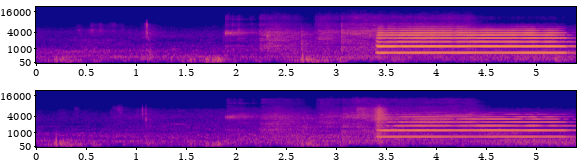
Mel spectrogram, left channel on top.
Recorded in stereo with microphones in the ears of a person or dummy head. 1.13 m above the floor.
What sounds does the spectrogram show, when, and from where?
1.9 s tearing paper: 80° left, 4 m
3.4 s a trumpet: 75° left (ahead or behind), 0.5 m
